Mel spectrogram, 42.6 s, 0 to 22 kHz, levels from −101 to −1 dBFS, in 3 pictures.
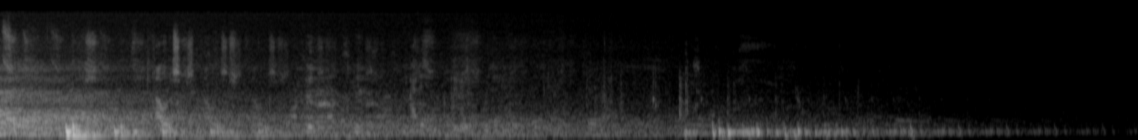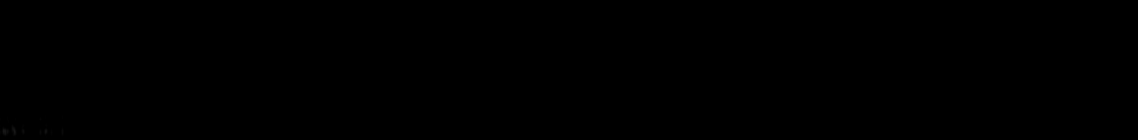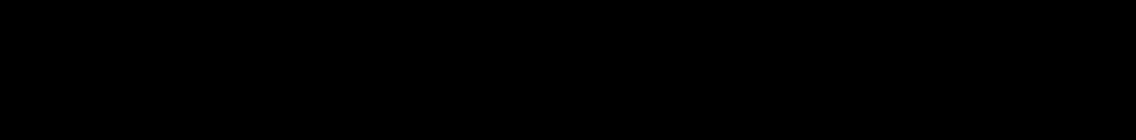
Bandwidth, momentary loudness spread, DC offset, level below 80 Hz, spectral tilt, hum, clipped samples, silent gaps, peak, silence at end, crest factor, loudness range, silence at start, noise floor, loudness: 16 kHz; 21 LU; under 0.1%; -84 dBFS; -7 dB/octave; none; under 0.1%; none; -24 dBFS; 31.2 s; 32 dB; 21 LU; 0 s; under -90 dBFS; -47 LUFS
